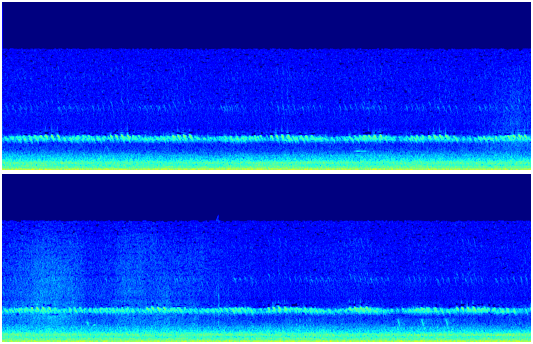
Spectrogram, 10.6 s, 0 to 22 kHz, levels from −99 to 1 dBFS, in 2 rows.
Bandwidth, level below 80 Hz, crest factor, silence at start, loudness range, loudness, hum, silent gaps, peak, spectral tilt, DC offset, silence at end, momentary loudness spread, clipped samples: 16 kHz; -56 dBFS; 14 dB; 0 s; 1 LU; -45 LUFS; none; none; -30 dBFS; -6.5 dB/octave; under 0.1%; 0 s; 2 LU; under 0.1%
